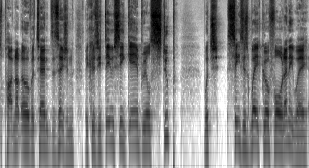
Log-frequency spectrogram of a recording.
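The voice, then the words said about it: North Eastern English, slightly Geordie accent. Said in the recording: “my favourite word to hear in a North Eastern / slightly Geordie accent is stoop. That's lovely.”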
